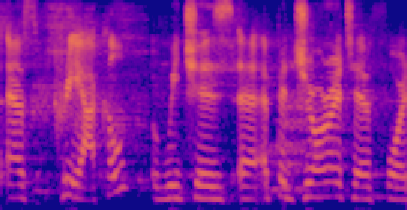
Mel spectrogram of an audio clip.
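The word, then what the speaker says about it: креакл: It's pronounced as kryakl, which is a pejorative for trendy-looking men and women who put their comfort above their country.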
